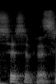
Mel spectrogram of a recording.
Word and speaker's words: Sisyphus: It's a P-H-U-S. – It's pronounced Sisyphus. – Sisyphus. – That's how it's pronounced.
